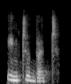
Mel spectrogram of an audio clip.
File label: "intubate", Indian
